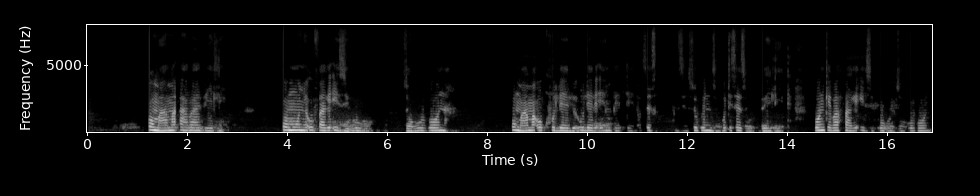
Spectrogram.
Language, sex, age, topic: North Ndebele, female, 36-49, health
